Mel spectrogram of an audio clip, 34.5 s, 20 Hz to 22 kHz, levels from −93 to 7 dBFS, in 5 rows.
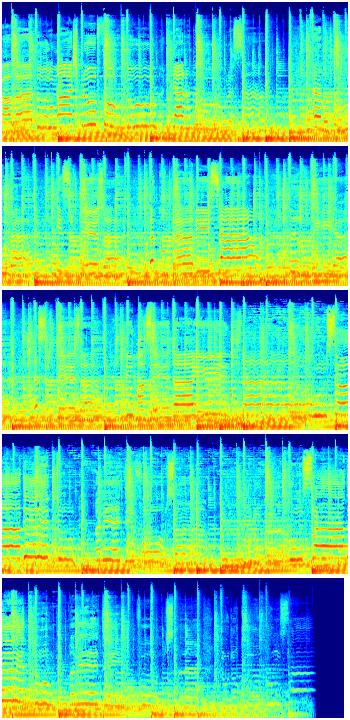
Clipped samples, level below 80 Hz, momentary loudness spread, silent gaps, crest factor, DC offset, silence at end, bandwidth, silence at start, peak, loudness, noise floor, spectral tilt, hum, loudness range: under 0.1%; -22 dBFS; 9 LU; none; 14 dB; under 0.1%; 0.9 s; 19 kHz; 0 s; 0 dBFS; -14 LUFS; -37 dBFS; -5 dB/octave; none; 5 LU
